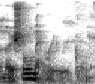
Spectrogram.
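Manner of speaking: low, grand, epic movie-trailer voice. Repeating the week's topic name as a joke: epic movie voice. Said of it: "In the epic movie voice".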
